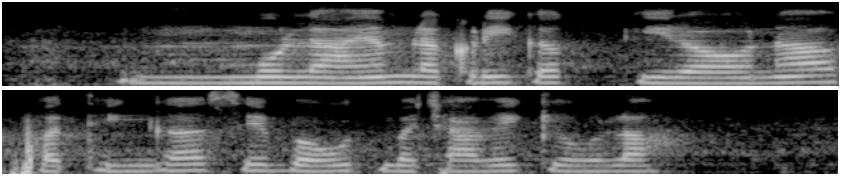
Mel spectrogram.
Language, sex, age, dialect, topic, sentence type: Bhojpuri, female, 18-24, Western, agriculture, statement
